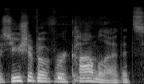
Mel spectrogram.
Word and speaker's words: Kamala: Sure, so you should vote for Kamala. That's how you pronounce her name.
